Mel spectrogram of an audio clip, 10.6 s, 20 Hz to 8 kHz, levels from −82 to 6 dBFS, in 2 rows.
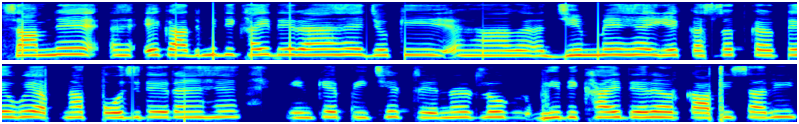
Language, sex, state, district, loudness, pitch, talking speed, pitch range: Hindi, female, Jharkhand, Sahebganj, -17 LUFS, 275 Hz, 205 wpm, 260-290 Hz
